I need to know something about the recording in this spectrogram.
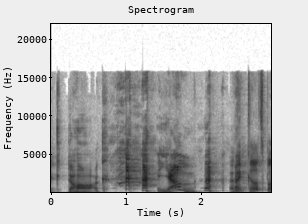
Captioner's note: laughing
